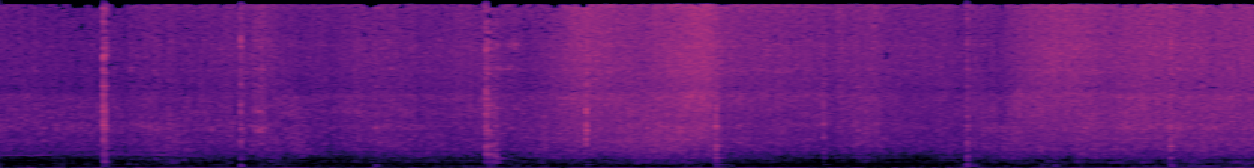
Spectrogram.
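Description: Chicken pieces sizzling as they fry in hot ghee in a metal karahi, stirred with a metal spatula that clicks and scrapes against the pan several times. It is the stage where the chicken is sautéed in ghee alone, before the tomatoes go in.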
